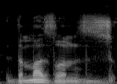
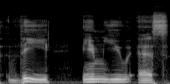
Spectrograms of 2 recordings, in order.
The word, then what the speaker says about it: The Muslims: They're on Instagram at The Muslims with the Z sound at the end. That's The Muslims, The Muslims.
